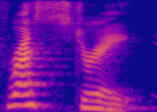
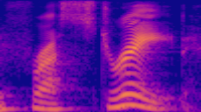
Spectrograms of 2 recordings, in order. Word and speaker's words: frustrate: long o sound also we have the word frustrate in American English with a short u sound my understanding is that the British say frustrate where the second syllable is accented or said a little louder so why does knowing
